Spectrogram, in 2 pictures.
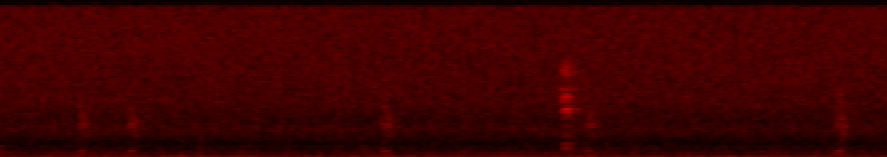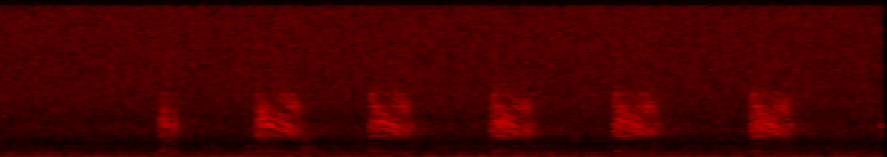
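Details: Squirrel barking outside an apartment in Manhattan, New York City: faint chips at first, then a run of six harsh, rasping barks about one per second in the second half, over a steady low city traffic hum.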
